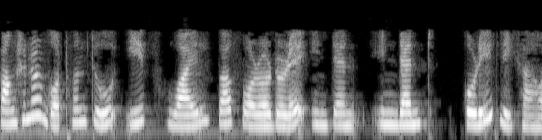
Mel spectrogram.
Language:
Assamese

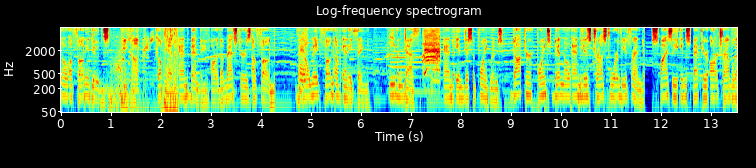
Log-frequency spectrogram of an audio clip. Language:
English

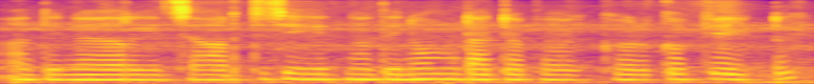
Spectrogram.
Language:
Malayalam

